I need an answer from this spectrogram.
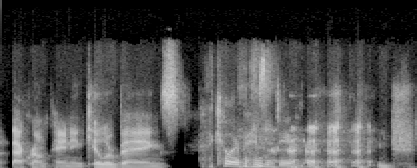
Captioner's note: laughter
